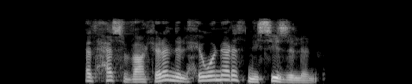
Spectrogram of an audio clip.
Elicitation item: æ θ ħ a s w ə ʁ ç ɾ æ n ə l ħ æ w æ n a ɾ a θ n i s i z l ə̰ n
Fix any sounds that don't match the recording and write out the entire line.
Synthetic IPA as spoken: æ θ ħ a s v ə ʁ ç ɾ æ n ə l ħ i w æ n a ɾ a θ n i s i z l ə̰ n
